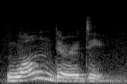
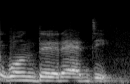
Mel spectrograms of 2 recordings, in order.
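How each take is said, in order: First: The ending is only a 'd' sound. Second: The ending is an extra 'ed' syllable. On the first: The speaker calls it right. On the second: The speaker calls it wrong.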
